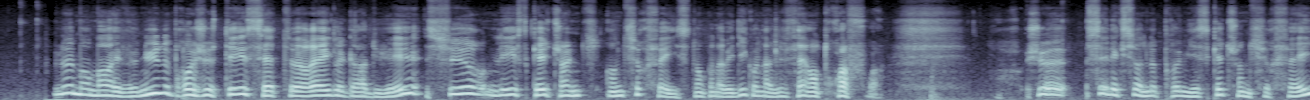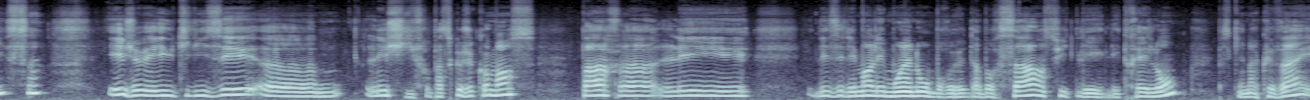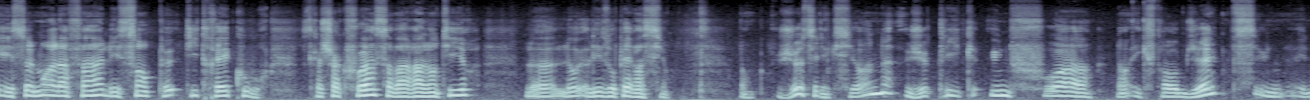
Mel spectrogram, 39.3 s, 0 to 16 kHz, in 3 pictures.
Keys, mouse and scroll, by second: 0.2 right click, 10.6 click, 37.5 click.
